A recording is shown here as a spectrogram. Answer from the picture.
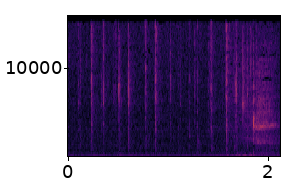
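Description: Rapid typing on a computer keyboard as apple.com is entered, a quick irregular stream of sharp clicky keystrokes, fairly quiet, over a low steady hum with no voices.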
